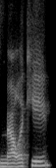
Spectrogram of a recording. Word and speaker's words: Malachi: point out right now malachi martin always said that his name was actually pronounced maliki um and so he was always correcting people for that but then later on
